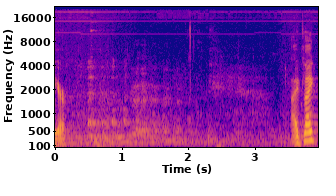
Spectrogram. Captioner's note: audience laughter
